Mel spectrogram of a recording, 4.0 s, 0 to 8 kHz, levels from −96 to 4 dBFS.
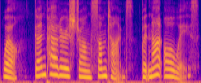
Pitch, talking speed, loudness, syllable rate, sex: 255 Hz, 120 wpm, -15 LUFS, 4.1 syllables/s, female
